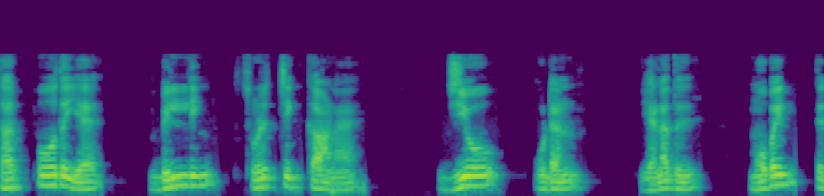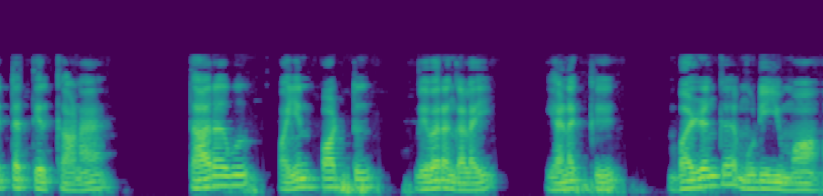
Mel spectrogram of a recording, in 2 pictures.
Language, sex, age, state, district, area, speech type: Tamil, male, 45-60, Tamil Nadu, Madurai, rural, read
